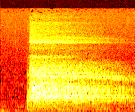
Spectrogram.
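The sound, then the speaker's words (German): One soft nasal breath: a faint, airy hiss of air through the nose that begins abruptly and tapers off gradually over about two seconds. “Ich atme durch die Nase ein und wieder aus.”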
